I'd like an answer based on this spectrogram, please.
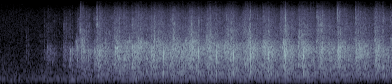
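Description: A large audience applauding: dense clapping that starts about a second in, after a brief hush.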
